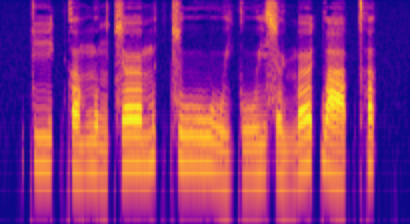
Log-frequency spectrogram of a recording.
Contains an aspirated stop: yes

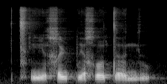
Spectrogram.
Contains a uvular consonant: yes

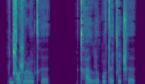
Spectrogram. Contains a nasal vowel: yes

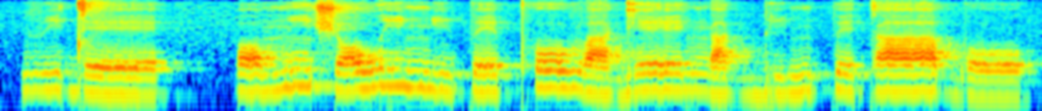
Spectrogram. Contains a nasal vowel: yes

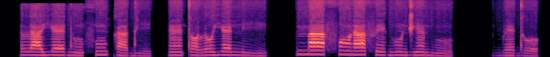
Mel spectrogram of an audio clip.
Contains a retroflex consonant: no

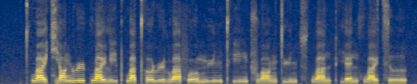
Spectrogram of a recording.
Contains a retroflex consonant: yes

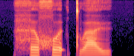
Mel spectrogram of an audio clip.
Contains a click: no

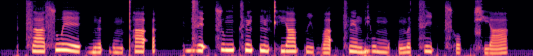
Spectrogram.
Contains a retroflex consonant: no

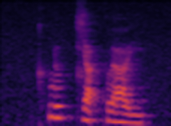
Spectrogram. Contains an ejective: no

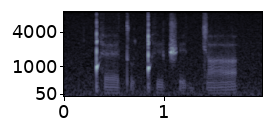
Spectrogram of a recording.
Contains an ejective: yes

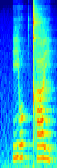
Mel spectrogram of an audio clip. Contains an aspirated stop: yes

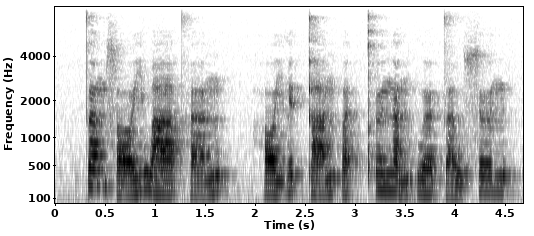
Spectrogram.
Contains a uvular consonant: no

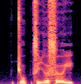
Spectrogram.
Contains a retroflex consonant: no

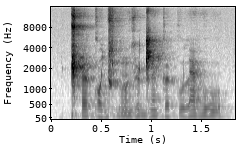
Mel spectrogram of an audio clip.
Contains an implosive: no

